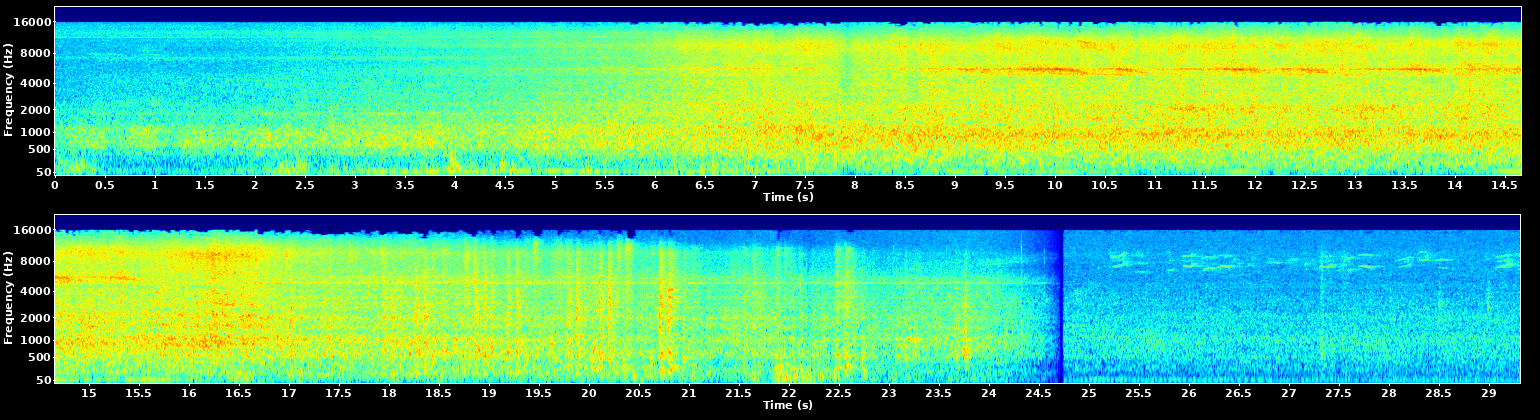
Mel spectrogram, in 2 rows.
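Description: LNER Class 800 Azuma train passing close by: the rush of wheels and engines builds as it nears, then runs loud with clickety-clack from the wheels and a high whine. About three-quarters of the way through it cuts off sharply to a much quieter steady rumble.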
